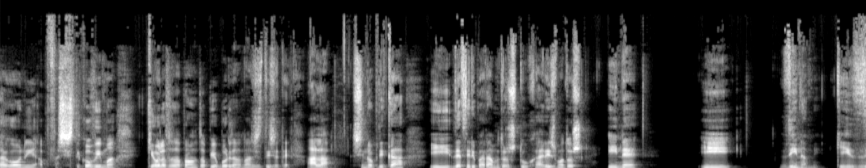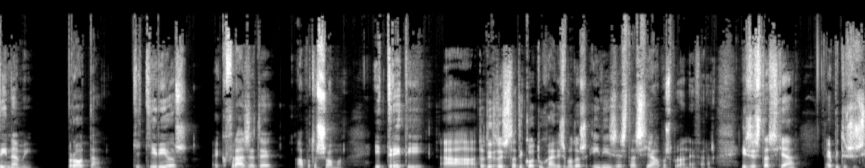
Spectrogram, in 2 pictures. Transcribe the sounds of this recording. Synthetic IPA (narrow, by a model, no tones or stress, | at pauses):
ɐɣo̞niɐ̰po̞̥fɐsi̥st̪iko̞vimɐce̞o̞lɐft̪ɐt̪ɐpɾɐɣmɐt̪ɐt̪ɐopiɐbo̞ɾit̪enɐt̪ɐnɐzit̪ise̞t̪e̞ɐ̰lɐ̰ | sino̞pt̪ikɐ | iðe̞ft̪e̞ɾipɐɾɐme̞t̪ɾo̞st̪uxɐɾizmɐt̪o̞s | ine̞ | i | ðinɐmi | ce̞iðinɐmi | pɾo̞t̪ɐ | ce̞ciɾio̞s | e̞kfɾɐze̞t̪e̞ | ɐ̰po̞t̪oso̞mɐ | it̪ɾit̪i | t̪o̞t̪ɾit̪ost̪ɐt̪iko̞t̪uxɐɾizmɐt̪o̞sḭne̞ize̞st̪ɐsçɐo̞po̞spɾoɐ̰nʔe̞̰fe̞̰ɾɐ̰ize̞st̪ɐsçɐ | e̞pit̪isus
